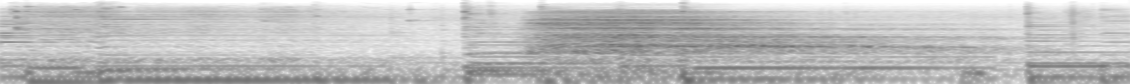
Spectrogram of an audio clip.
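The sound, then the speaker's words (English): A long, deep breath drawn in and let out during a guided relaxation exercise: a soft, airy rush swells for a few seconds over a steady low tonal hum. “Take a deep breath in and out.”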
